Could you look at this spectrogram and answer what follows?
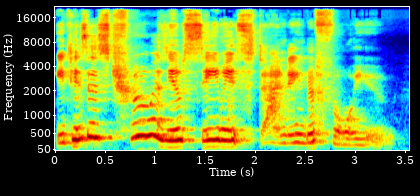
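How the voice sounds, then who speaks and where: A woman's voice: high voice, very animated, a little slow, echoey room, pitched above the performer's own voice, heavily acted, rough recording. A woman voicing a fearful, scheming male starfish wizard who speaks with a trembling, fawning voice in a storybook. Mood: bold.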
